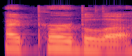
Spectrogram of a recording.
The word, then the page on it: hyperbola: American English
